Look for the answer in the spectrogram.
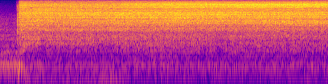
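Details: Jegs plasma cutter turned up to maximum after earlier attempts seemed to backfill: hard, steady, even hiss starts cleanly and holds without sputtering; normal plasma cutting.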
